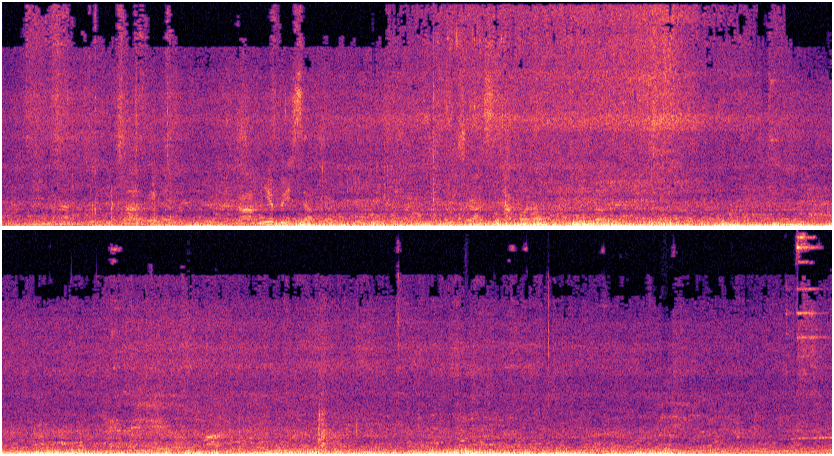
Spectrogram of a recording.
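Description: Low, uneven rumble of wind buffeting the microphone during a walk down a pedestrian street, swelling about two seconds in and easing near the end, with passers-by talking.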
